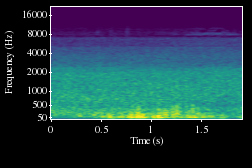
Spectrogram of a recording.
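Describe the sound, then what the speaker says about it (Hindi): Cold wind blows through a mountain valley near Lanka Bridge at Gangotri, pushing a broad rushing gust that peaks midway across the microphone. "ये हवा चल रही है यहाँ पे, बहुत ठंडी ठंडी"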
